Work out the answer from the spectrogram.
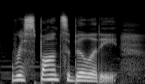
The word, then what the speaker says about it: responsibility: Let's look at the word responsibility. R E S P O N S I B I L I T Y. The pronunciation is responsibility. The stress is on Bill.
